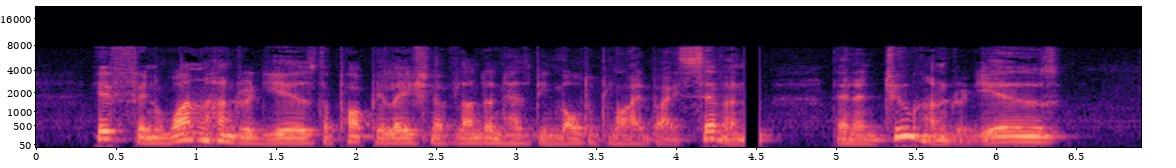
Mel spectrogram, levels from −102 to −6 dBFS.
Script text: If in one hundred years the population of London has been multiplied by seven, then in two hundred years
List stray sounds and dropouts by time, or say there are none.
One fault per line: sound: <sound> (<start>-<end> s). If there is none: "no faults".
sound: dropout (4.4-4.5 s)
